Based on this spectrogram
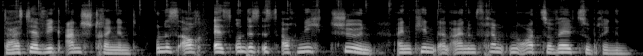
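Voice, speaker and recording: A woman voicing a gentle young pregnant woman in a storybook reading. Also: mid-range voice, moderate pace, lightly acted. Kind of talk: storybook narration.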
